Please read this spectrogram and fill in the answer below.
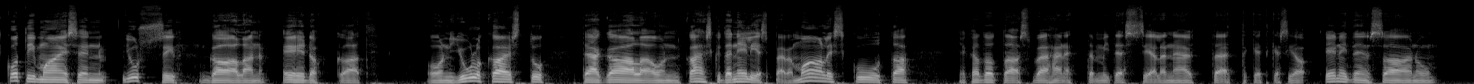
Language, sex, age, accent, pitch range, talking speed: Finnish, male, 30-49, native, 90-120 Hz, 100 wpm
